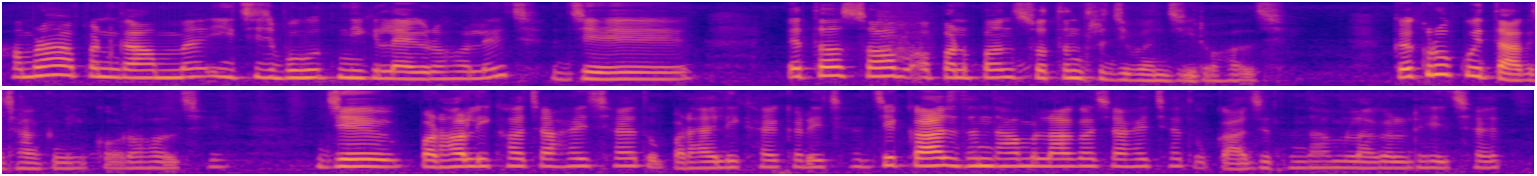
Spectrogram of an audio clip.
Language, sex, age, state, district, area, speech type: Maithili, other, 60+, Bihar, Madhubani, urban, spontaneous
